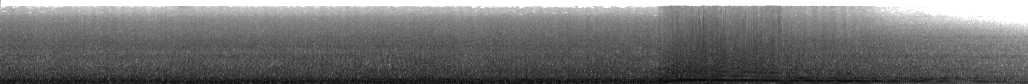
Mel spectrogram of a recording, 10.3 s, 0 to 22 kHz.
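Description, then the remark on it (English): A funny car blasts down a drag strip in a drag race with a thunderous, roaring engine, its pitch dropping sharply as it screams past near the end, then the roar fades away. “335, folks. We've been seeing that number pop up a lot in the funny car class. So let's listen to this one as well.”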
